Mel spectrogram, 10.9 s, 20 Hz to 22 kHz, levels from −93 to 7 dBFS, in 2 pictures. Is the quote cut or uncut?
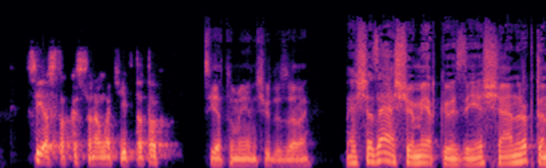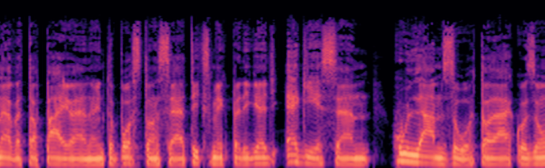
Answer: uncut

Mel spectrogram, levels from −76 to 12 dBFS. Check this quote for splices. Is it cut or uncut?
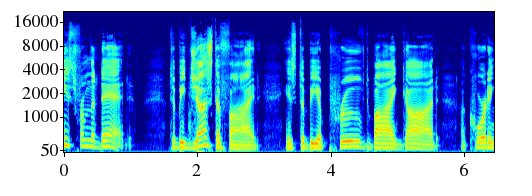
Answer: cut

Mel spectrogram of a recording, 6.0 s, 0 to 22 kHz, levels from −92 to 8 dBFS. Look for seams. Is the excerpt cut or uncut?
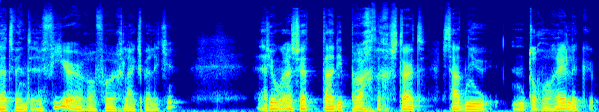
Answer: cut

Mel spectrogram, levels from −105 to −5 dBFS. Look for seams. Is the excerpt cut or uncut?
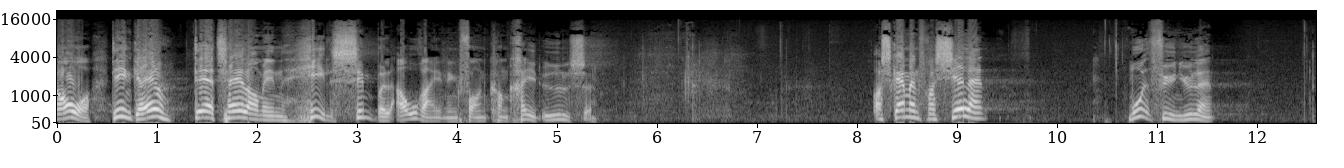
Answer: cut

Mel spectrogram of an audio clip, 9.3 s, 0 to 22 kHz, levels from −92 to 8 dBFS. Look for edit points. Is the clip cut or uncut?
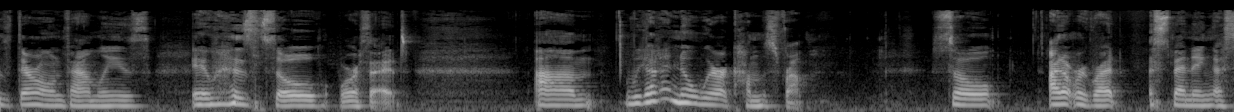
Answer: cut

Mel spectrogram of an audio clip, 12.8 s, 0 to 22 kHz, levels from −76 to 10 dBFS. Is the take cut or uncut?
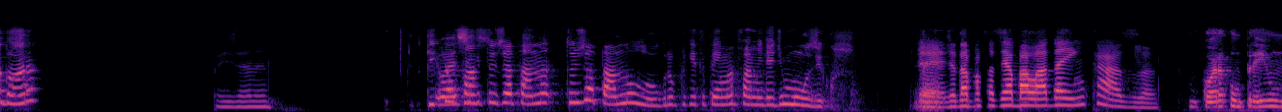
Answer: cut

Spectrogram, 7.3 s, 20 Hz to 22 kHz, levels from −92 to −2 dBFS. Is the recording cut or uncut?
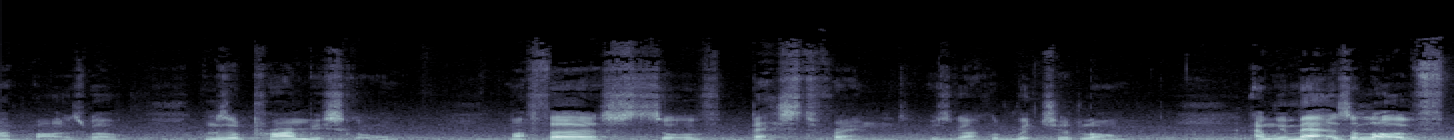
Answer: uncut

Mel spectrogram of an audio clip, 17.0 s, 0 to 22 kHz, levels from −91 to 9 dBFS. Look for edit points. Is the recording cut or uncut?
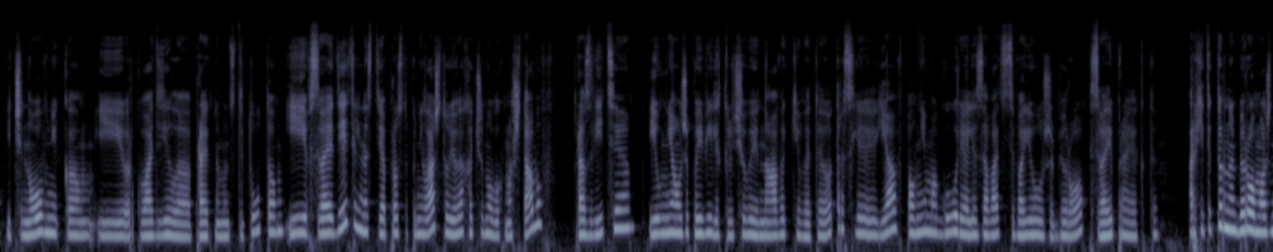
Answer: cut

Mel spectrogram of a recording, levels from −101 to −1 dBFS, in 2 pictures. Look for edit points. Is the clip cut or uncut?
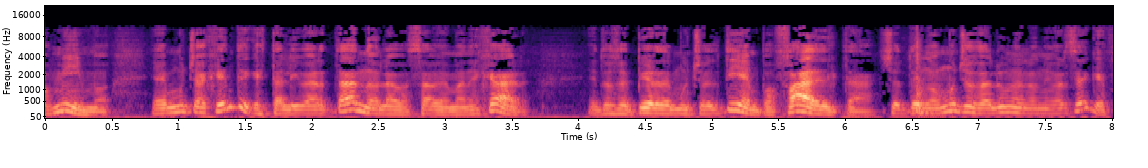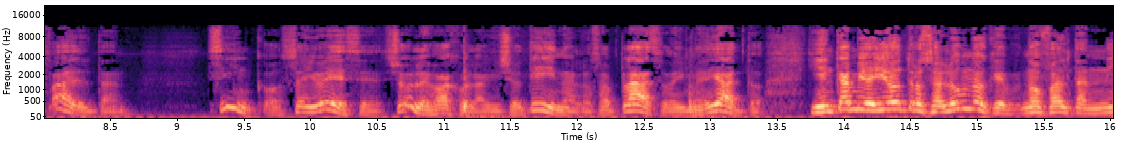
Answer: uncut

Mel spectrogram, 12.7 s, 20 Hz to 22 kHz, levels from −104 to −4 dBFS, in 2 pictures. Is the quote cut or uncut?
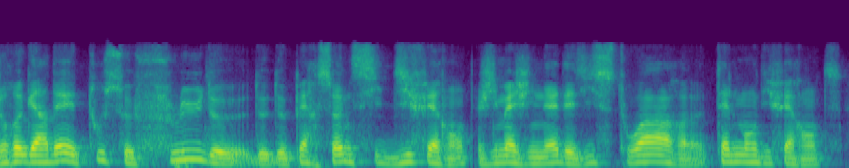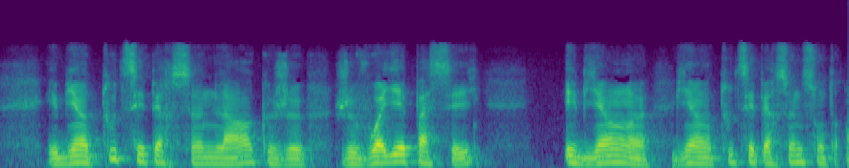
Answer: cut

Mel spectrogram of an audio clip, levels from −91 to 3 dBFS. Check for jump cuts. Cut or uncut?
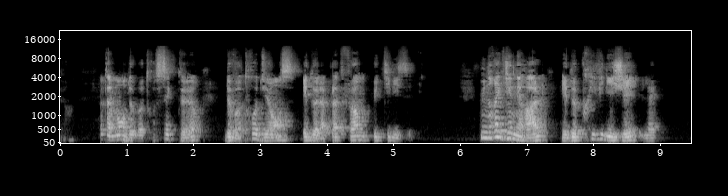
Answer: uncut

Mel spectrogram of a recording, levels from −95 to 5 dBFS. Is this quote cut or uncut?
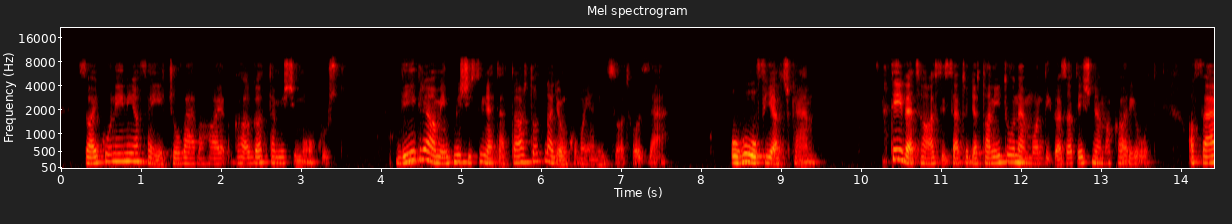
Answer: uncut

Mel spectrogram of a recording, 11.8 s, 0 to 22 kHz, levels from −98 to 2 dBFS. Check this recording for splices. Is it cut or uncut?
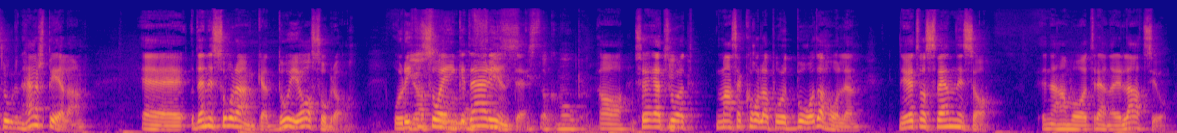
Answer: uncut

